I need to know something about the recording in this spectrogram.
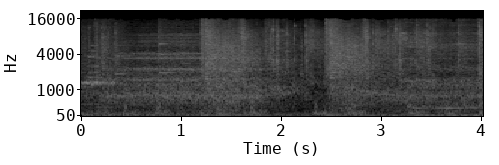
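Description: A sniper rifle fires a sharp shot.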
